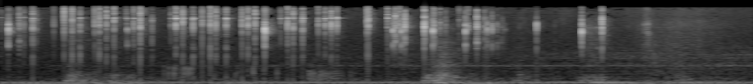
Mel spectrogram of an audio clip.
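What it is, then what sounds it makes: Glass perfume bottle. A red, palm-sized Modern Muse glass perfume bottle, filled with liquid and capped with gold metal, is tapped and scratched with long nails. Rapid, bright clicks and ticks sound over a steady low hum. Brief scratchy rasps come in between the taps.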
